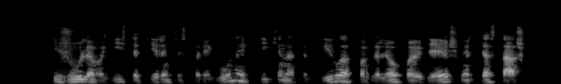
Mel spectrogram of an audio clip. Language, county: Lithuanian, Vilnius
